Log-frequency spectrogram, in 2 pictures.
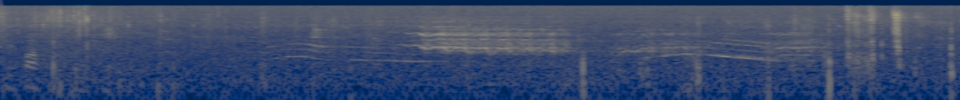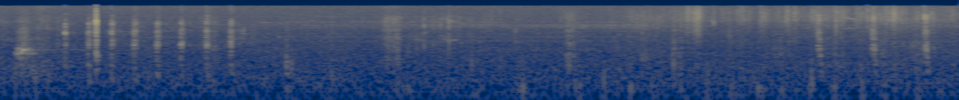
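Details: Purebred Lusitano horse at a stud farm gives a harmonic, quavering whinny that rises and then falls away over about three seconds. Sharp hoof clip-clops and human speech follow.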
